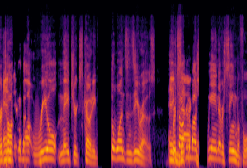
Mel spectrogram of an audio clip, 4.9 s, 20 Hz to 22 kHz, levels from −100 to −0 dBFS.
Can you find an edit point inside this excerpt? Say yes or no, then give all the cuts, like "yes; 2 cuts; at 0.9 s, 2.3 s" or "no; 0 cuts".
no; 0 cuts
